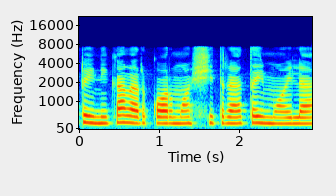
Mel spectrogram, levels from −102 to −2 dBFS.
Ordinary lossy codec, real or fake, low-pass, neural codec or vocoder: none; real; 7.2 kHz; none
